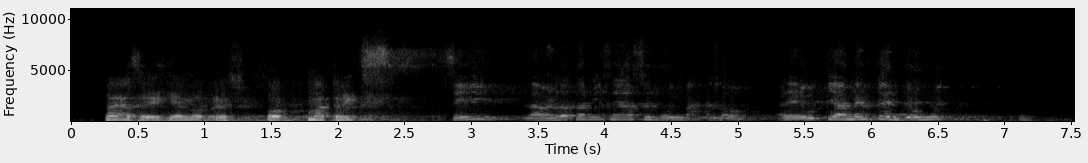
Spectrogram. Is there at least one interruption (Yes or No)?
No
